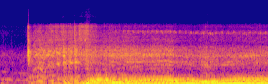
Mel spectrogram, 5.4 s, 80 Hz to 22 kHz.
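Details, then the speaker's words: BMW M60B44 4.4-litre V8 hybrid build, start after refitting front end and fluids, crankcase breather vented to atmosphere: starter catches, fires straight up, settles into strong even rumble with clean throttle blips; healthy. "final video of the day all the front ends back on we've got fluids it makes a good noise"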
